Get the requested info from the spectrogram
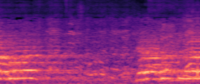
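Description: Speech: a man's voice drawing out long, held syllables, breaking off for about a second in the middle.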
